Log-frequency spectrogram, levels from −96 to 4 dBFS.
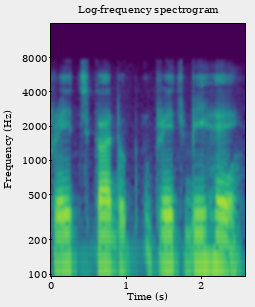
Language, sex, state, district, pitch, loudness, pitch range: Hindi, male, Arunachal Pradesh, Lower Dibang Valley, 110 Hz, -17 LUFS, 110-115 Hz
